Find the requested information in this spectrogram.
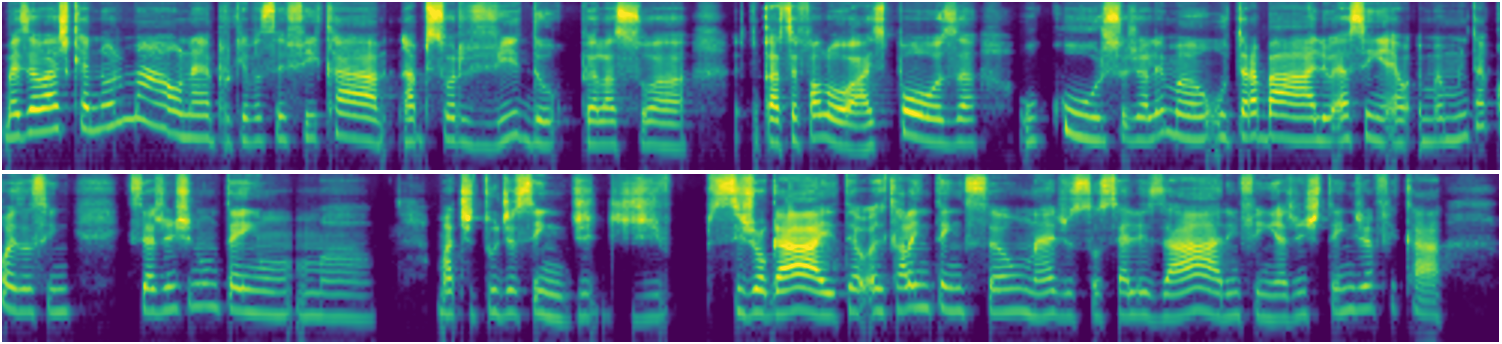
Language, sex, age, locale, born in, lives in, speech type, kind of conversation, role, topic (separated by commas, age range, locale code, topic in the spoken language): Portuguese, female, 40-44, pt-BR, Brazil, United States, conversation, advice, advisor, Como lidar com a sensação de solidão após se mudar para uma nova cidade?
